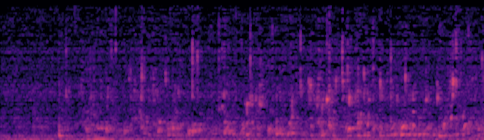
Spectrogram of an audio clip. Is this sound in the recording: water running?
yes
